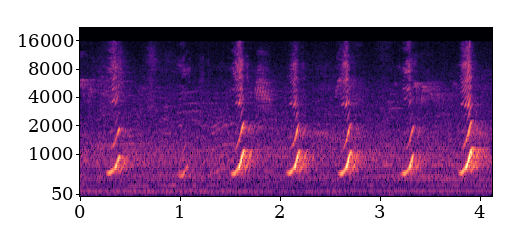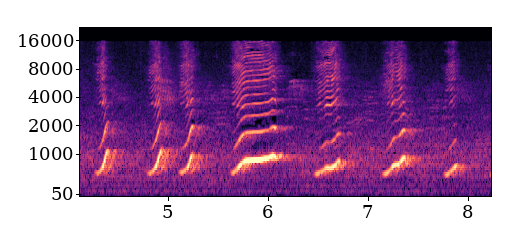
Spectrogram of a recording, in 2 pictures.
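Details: At Knoxville Zoo, Tennessee, a gibbon gives a run of loud, rising whoops, repeated about twice a second.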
